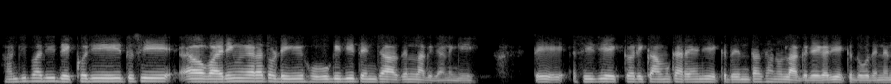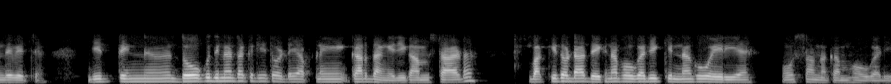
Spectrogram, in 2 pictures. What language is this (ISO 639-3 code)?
pan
